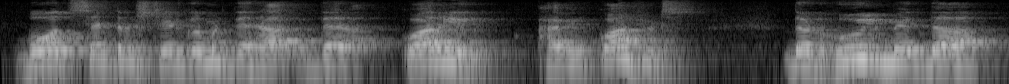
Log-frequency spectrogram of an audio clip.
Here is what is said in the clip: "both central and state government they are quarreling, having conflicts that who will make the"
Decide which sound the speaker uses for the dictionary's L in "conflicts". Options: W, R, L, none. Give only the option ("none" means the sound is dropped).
none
